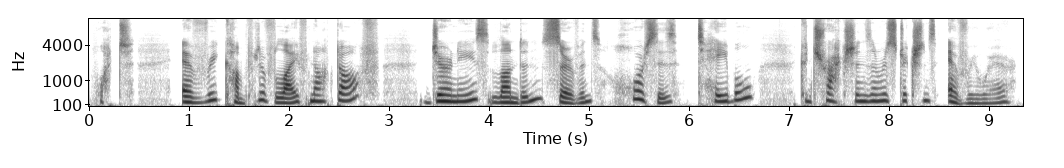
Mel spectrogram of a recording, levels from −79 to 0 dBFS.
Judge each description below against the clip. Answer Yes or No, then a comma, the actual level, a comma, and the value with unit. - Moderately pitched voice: No, high, 220 Hz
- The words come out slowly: Yes, slow, 105 wpm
